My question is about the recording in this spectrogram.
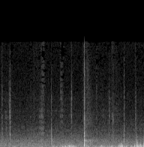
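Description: A tennis racket strikes a ball once, a sharp crack about one and a half seconds in. A fainter tick comes about half a second before it.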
